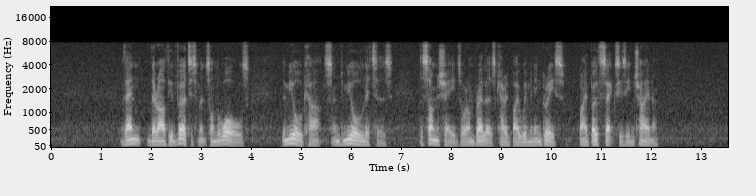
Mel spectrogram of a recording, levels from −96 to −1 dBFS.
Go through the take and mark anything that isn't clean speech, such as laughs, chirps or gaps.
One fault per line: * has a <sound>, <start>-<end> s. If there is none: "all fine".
all fine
